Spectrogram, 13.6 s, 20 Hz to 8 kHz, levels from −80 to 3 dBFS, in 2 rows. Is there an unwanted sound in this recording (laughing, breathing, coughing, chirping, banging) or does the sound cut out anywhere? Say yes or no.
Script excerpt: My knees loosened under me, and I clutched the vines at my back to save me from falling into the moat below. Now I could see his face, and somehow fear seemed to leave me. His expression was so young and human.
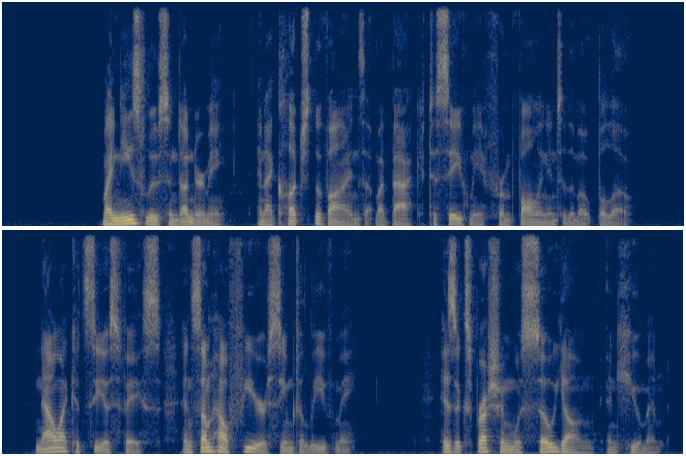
no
